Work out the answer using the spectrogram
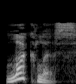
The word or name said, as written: luckless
